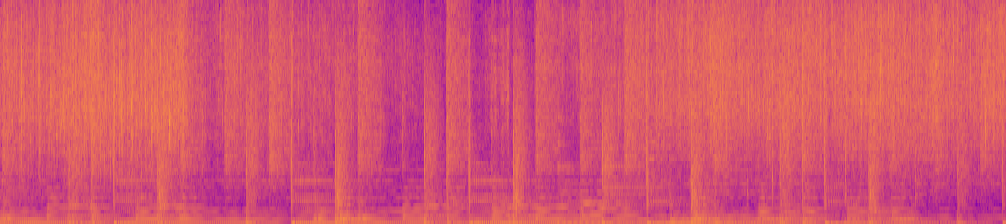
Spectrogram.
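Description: Garlic and onion sautéing in a pan as the base for a homestyle soup or stew, a steady close sizzle with occasional stirring, heard alongside sustained tonal background music.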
